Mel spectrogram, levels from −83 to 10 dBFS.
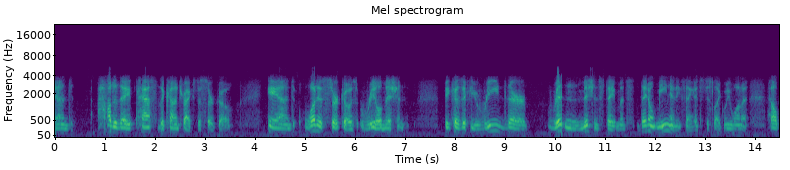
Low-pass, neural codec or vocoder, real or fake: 5.4 kHz; vocoder, 44.1 kHz, 128 mel bands, Pupu-Vocoder; fake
